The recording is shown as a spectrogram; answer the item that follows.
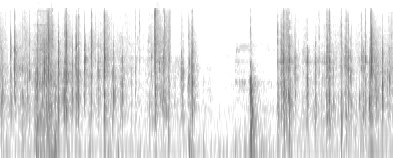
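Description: Bag holding washi tapes crinkling and rustling close by in irregular bursts, with a brief quiet pause midway.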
